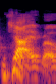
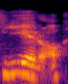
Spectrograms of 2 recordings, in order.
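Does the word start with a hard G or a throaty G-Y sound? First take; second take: hard G; throaty G-Y. First: It starts with a plain hard G sound. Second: It starts with a throaty G-Y sound. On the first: The speaker calls it wrong. "it's not gyro" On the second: The speaker calls it right. "the G is kind of like a G and a Y, but in the back of the throat"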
